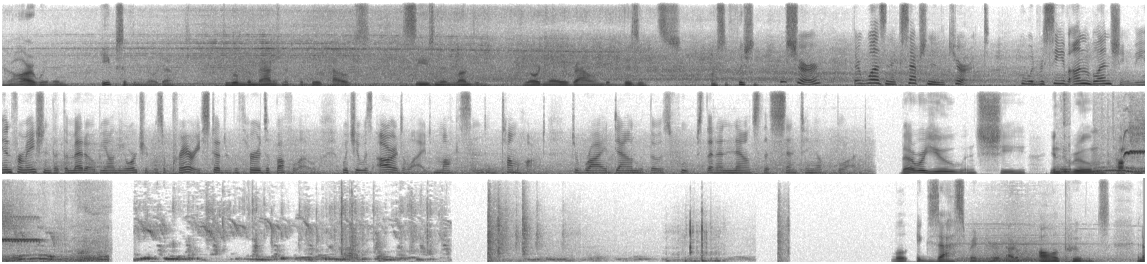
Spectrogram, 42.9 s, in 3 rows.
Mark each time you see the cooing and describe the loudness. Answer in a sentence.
The cooing can be heard from 27.4 to 38.5 s, getting quieter.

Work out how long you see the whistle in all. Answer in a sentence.
You can hear the whistle for 2 seconds altogether.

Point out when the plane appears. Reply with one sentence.
The plane can be heard from 0.0 to 25.2 s and from 40.4 to 42.8 s.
